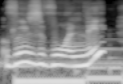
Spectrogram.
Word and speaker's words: визвольний: Ще такий лайфхак можна застосувати до слова визвольний, тому що від слова воля.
